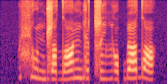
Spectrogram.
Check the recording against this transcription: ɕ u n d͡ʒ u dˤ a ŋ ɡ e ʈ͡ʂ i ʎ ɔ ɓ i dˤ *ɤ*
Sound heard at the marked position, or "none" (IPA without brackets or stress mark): ɤ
